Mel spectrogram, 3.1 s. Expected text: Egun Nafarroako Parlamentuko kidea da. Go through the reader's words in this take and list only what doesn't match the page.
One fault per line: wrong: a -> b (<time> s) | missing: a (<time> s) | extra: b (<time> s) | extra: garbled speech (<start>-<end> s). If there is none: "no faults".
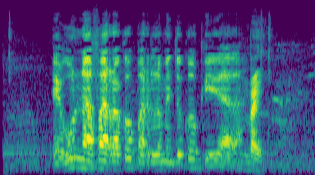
no faults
